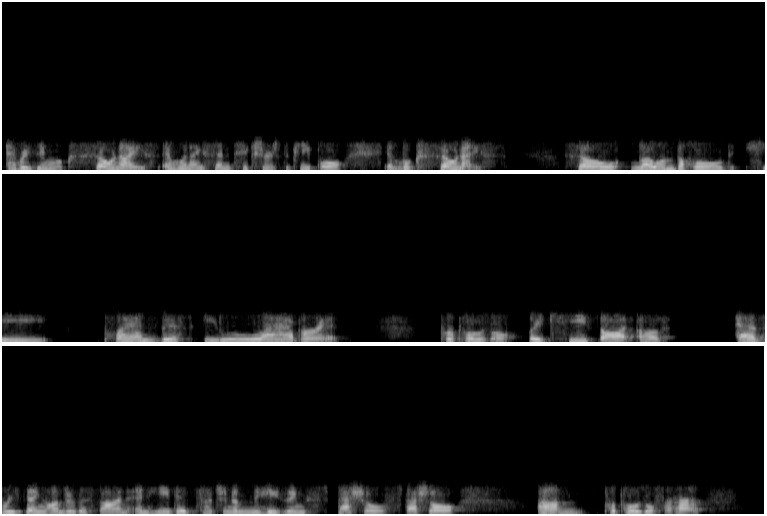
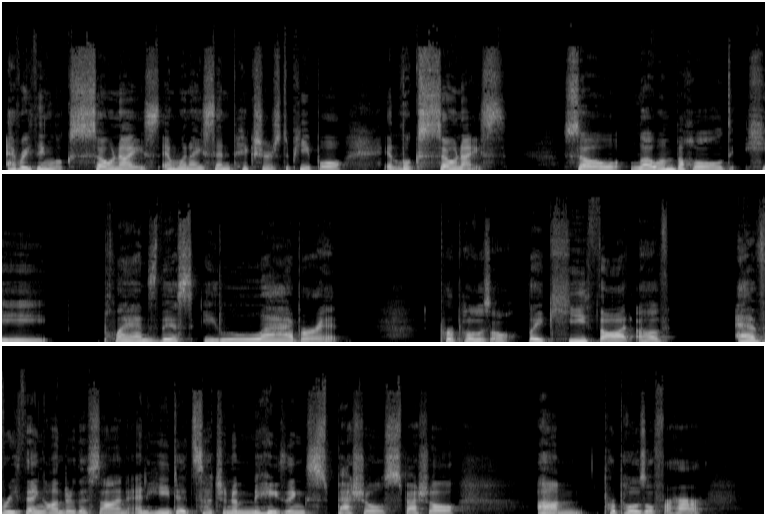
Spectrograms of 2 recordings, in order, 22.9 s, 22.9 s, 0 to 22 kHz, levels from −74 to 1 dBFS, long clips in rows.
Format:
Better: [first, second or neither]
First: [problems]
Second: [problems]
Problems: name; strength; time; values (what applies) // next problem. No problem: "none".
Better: second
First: phone-call audio; poor line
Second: none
